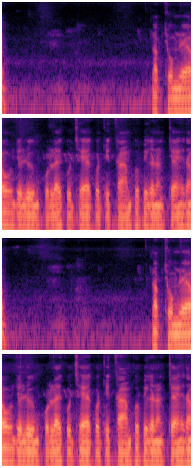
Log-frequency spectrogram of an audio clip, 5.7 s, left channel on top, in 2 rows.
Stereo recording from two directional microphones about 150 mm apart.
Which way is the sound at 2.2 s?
Centre (ahead or behind).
